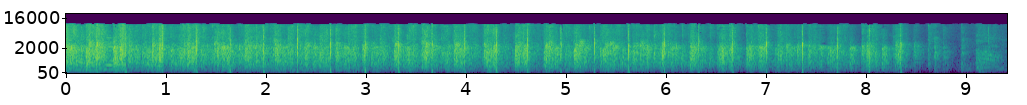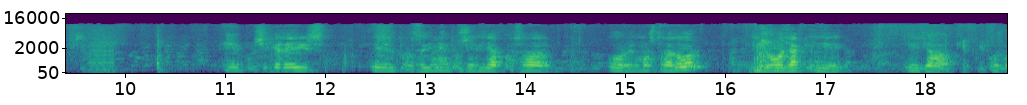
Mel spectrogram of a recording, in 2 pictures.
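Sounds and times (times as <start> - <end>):
audience applause: 0.0 - 9.0
speech: 11.1 - 18.8.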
